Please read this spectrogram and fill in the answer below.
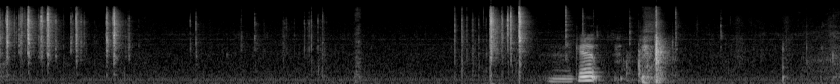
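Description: Self-adjusting wire strippers clicking as their jaws clamp and strip the insulation off green hookup wire: a cluster of clicks at the start, another about five seconds in, and one sharp snap about six and a half seconds in.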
